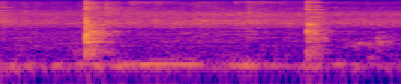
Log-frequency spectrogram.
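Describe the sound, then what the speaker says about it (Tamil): Marinated mushrooms fry in hot oil in a pan under a soft, steady sizzle, broken by two sharp bursts of crackling spatter, each as pieces drop into the oil. "காளான இதில் நம்ம எண்ணெயில் ஃப்ரை பண்ணி எடுத்துக்கலாம்"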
